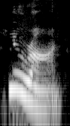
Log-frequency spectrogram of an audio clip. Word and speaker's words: Huron: that sounds you know if you say sure put an H in front of it you're on Huron Huron there you go that's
